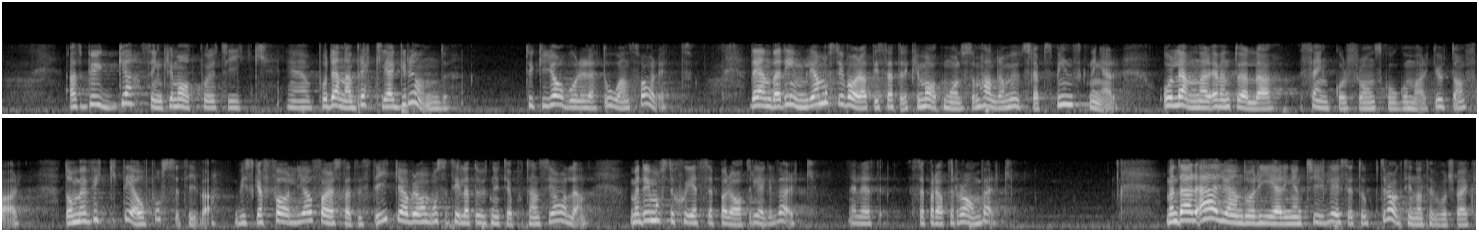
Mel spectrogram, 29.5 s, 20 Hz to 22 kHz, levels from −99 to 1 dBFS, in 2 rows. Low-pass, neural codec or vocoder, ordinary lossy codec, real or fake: 5.4 kHz; none; none; real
